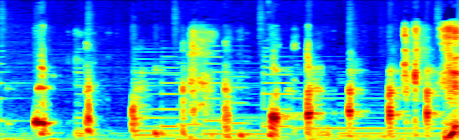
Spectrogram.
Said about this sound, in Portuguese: tu tá bebendo água?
